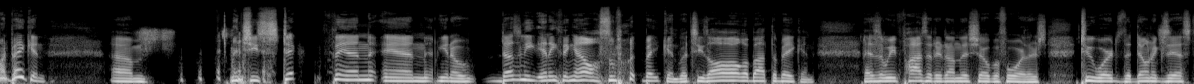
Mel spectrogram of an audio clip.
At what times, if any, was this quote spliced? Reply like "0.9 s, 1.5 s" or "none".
4.3 s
